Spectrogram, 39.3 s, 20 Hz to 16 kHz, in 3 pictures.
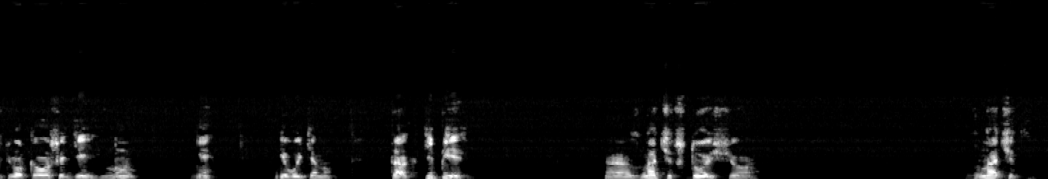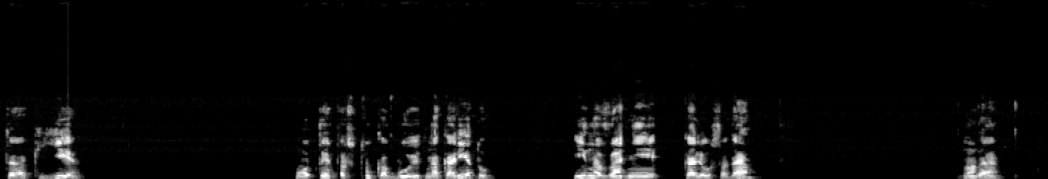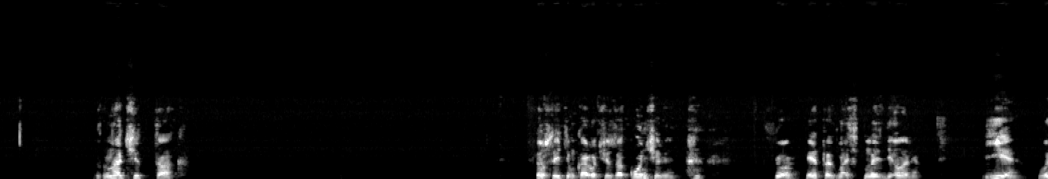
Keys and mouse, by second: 13.0 e, 18.1 middle click, 21.1-25.2 middle drag, 25.5 middle click, 32.5 shift+middle click, 33.1 middle click, 35.7 KP_7, 37.0 shift+middle click, 38.6 e.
